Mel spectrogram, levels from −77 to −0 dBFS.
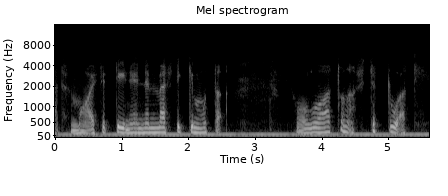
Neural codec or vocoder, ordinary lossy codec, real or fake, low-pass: none; Opus, 16 kbps; real; 14.4 kHz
